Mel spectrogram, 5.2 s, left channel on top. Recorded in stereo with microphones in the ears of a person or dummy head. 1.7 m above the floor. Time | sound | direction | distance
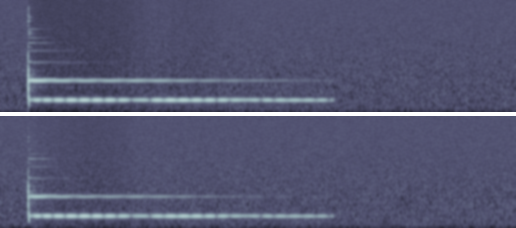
0.3 | a clink | 40° left (ahead or behind) | ?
